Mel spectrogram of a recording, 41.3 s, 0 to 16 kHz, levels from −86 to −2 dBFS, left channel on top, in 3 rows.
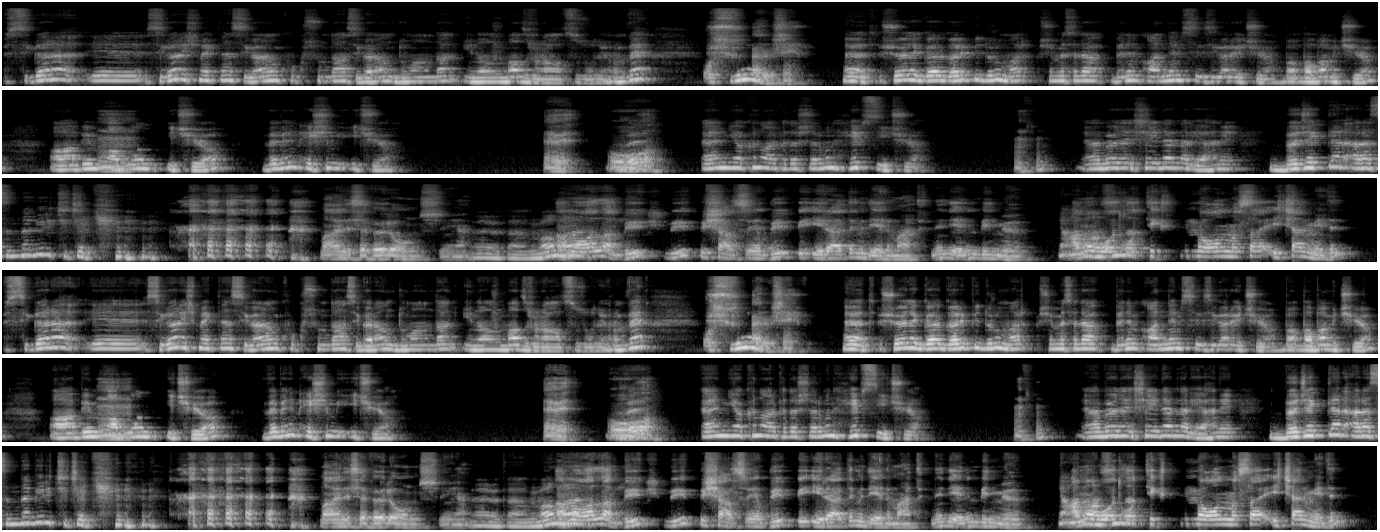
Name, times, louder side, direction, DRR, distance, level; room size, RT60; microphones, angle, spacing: voice 1, 0.0-7.6 8.4-13.8 14.2-16.0 16.4-17.7 19.8-20.2 20.7-23.0 24.5-26.1 26.4-29.1 32.0-33.4 38.1-38.9, right 3 dB, 55° right, 1.0 m, -27 dB
voice 2, 7.0-7.9 14.7-15.1 19.2-19.4 19.8-20.3 23.9-24.2 29.3-32.2 33.0-37.7 38.2-39.1 39.3-40.9, right 3 dB, 75° right, 1.5 m, -27 dB
10.5 x 6.6 x 3.2 m
head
